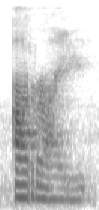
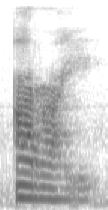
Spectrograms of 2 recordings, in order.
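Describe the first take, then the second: First: The first syllable is reduced and unstressed. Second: The same.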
